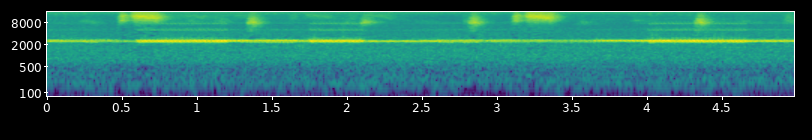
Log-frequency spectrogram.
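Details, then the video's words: Crickets singing at night in summer grass in Bulgaria, surround recording; an unbroken high-pitched trill carries through, with short, very sharp chirps popping out about every second and the louder pulses coming and going. "Cricket Sounds - Crickets Chirping at Night"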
